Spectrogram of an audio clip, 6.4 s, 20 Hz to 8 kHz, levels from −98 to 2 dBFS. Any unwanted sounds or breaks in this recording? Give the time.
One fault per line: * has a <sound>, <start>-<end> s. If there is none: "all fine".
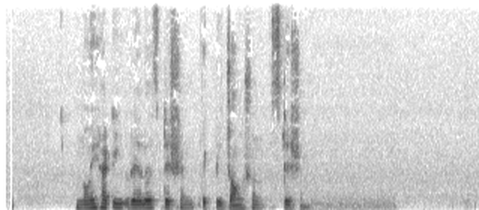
all fine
